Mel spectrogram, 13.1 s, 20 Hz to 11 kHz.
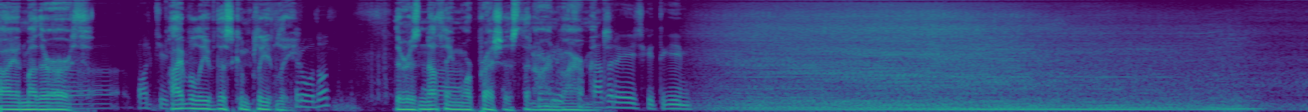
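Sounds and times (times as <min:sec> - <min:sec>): heavy vehicle engine humming: 0:06.9 - 0:13.0.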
